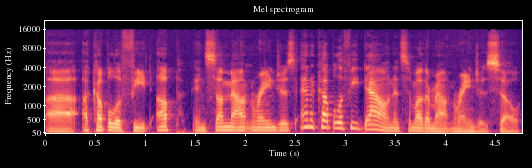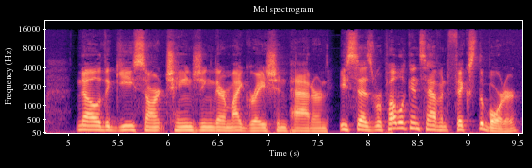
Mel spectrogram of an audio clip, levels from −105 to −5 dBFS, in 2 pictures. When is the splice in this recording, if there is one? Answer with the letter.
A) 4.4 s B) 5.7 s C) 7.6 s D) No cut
C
